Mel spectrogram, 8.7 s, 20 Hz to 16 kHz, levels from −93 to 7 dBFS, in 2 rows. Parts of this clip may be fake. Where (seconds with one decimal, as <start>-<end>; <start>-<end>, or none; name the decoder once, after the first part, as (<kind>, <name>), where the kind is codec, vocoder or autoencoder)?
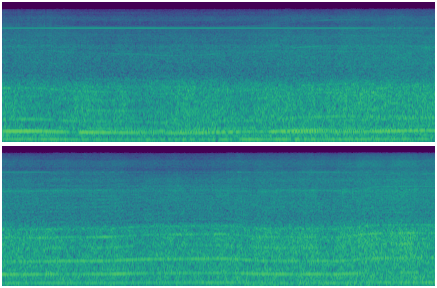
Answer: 3.7-4.3 (autoencoder, DAC-VAE); 4.8-7.3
